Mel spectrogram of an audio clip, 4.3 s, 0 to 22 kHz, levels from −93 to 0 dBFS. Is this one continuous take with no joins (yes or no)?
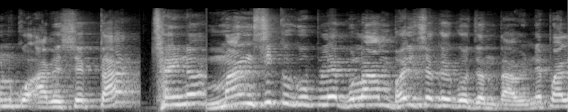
no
